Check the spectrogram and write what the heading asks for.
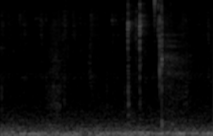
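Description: Faint computer mouse clicks, a quick few about one and a half seconds in, over a low steady hum.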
